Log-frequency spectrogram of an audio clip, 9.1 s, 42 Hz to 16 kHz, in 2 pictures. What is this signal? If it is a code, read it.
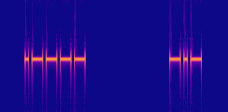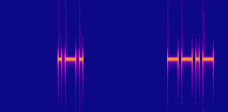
Morse code, heard as a keyed tone, about 17 wpm, spaced as for 5 wpm, 700 Hz. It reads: 1KRQ
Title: USA Call Signs - 5 Characters - 8x Character Spacing - 17wpm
